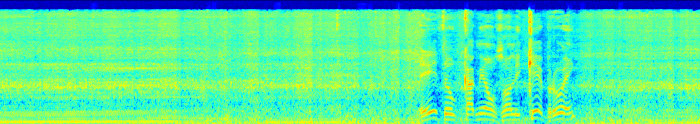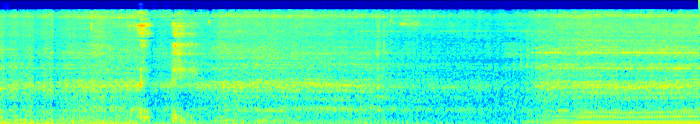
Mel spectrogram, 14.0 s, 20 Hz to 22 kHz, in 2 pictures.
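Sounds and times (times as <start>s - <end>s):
motorcycle engine accelerating: 0.0s - 4.3s, 5.8s - 11.1s, 12.1s - 14.0s
road noise: 0.0s - 14.0s.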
